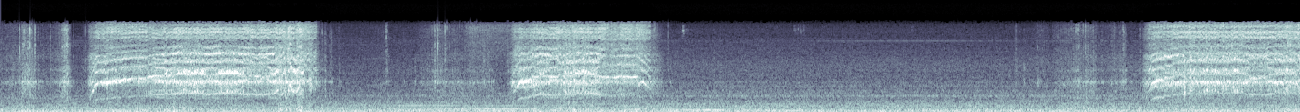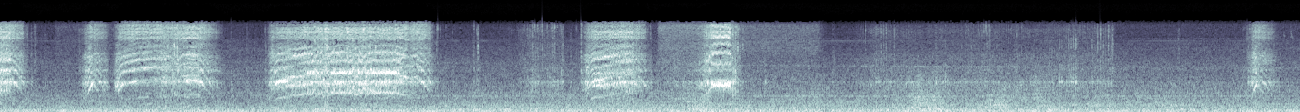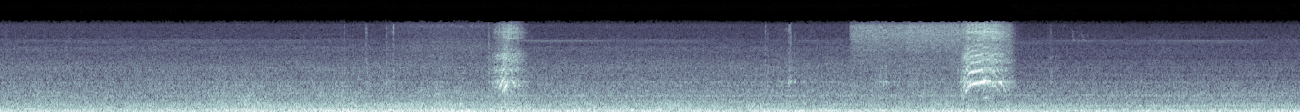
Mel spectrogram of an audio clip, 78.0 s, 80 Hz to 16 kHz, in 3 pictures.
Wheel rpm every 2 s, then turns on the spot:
30, 150, 160, 20, 30, 130, 60, 0, 0, 0, 10, 80, 150, 30, 110, 50, 150, 40, 30, 70, 40, 10, 20, 20, 0, 10, 0, 0, 0, 0, 10, 10, 0, 0, 10, 40, 10, 0, 0.
6-10 20-22 26-28 34-36 38-48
